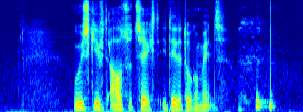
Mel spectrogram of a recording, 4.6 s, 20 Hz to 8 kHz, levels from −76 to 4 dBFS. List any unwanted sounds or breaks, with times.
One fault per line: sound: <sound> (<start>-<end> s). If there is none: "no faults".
sound: laugh (3.6-4.2 s)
